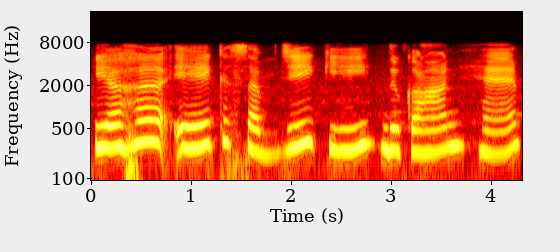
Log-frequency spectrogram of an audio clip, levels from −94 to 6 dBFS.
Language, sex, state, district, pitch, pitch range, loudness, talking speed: Hindi, female, Punjab, Pathankot, 275 Hz, 250-295 Hz, -14 LUFS, 85 wpm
